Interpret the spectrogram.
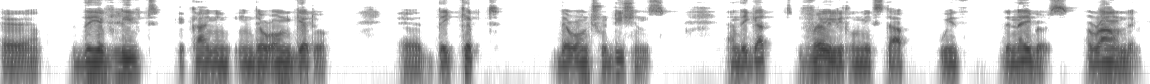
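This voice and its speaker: A man from Israel with an Israeli accent, a native Hebrew speaker, explaining folk music as an interview guest in a halting, word-searching way. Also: sits low, no echo. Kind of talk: radio interview conversation.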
